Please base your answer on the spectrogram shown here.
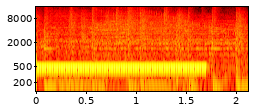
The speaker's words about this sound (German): apropos Willi Kausen, den muss ich auch nochmal anrufen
